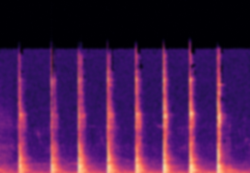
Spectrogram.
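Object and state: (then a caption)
Bearing not yet seated. Eight light, evenly spaced metallic taps as a drift strikes only the outer edge of a metal bearing, driving it into the crankshaft bore of a Ferrari during clutch work. Each tap is a sharp, bright clink with a very short ring. The taps do not yet sound solid because the bearing is still moving and not yet seated.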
